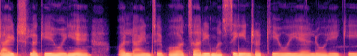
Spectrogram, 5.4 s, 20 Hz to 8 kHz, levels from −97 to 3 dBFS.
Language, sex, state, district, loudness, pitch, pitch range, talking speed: Hindi, female, Chandigarh, Chandigarh, -13 LUFS, 210 Hz, 210-215 Hz, 165 wpm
